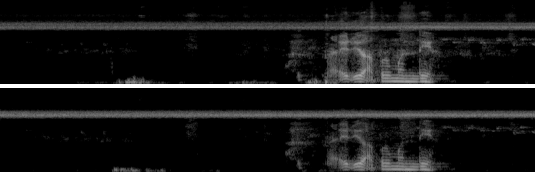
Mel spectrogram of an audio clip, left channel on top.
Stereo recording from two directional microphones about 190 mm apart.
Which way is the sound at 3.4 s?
10° left (ahead or behind).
